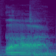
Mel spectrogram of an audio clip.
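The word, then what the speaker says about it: bar (ברא): It's pronounced bar, B-A-R-A, which means created.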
